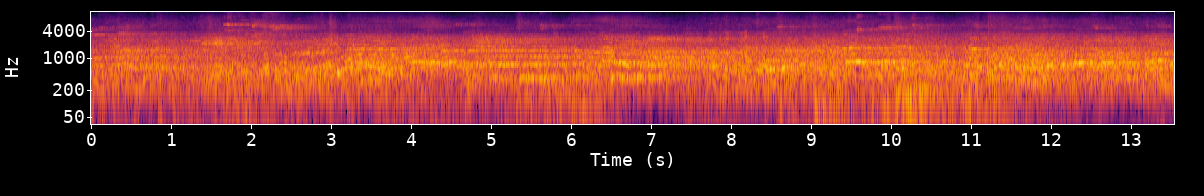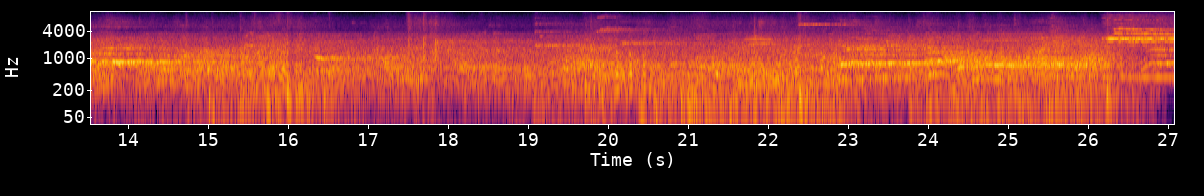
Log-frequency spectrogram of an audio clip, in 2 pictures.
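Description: Many voices of spectators and players shout and chatter in a large echoing hall.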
